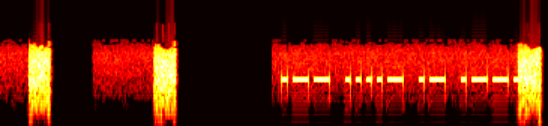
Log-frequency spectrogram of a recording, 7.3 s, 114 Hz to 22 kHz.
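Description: Two-metre amateur radio repeater (W4AP, 146.84 MHz) heard over a scanner. Its carrier hiss is cut by two short bursts of squelch-tail static. After a gap comes the repeater's Morse code identifier, a single beep keyed in dots and dashes for about three seconds, ending in another burst of static as the carrier drops.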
